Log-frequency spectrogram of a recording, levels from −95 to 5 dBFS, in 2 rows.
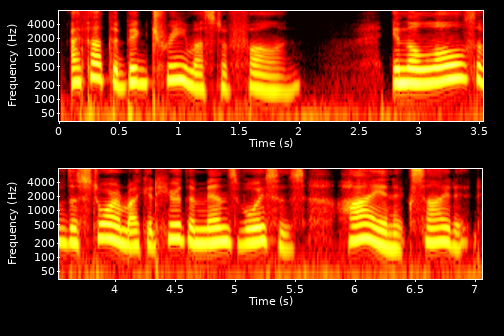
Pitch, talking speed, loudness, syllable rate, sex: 210 Hz, 195 wpm, -16 LUFS, 4.7 syllables/s, female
